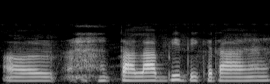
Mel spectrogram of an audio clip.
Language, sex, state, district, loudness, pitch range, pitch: Hindi, female, Himachal Pradesh, Shimla, -19 LUFS, 175-185 Hz, 180 Hz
